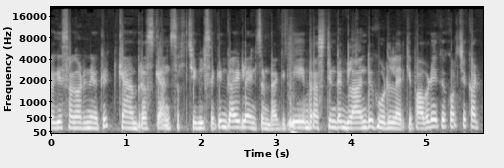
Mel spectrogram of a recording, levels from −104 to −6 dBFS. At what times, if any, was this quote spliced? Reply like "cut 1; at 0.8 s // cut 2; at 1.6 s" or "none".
cut 1; at 3.1 s

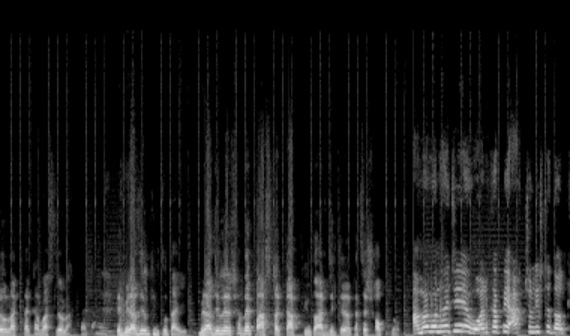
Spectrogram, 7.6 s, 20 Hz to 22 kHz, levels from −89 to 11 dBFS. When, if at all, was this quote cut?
cut 1; at 5.4 s

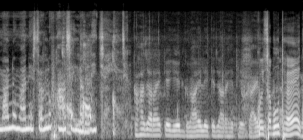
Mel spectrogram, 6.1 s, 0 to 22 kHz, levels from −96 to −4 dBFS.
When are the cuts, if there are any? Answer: cut 1; at 2.7 s

